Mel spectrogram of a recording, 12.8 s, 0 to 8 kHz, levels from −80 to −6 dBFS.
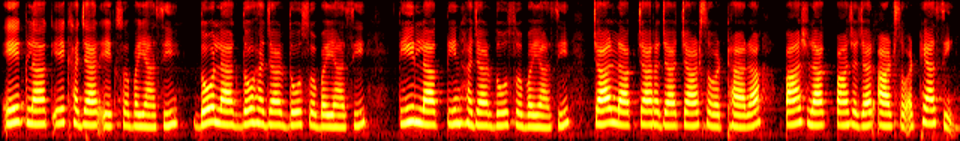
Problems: constant background noise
